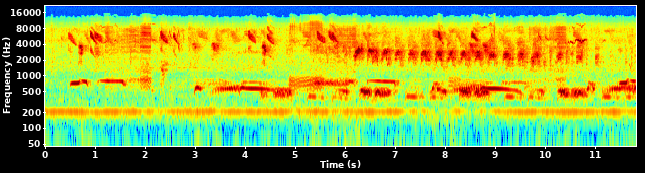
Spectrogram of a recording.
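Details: Diamond doves, parents rearing chicks on day 9 and competing to feed them, give soft, low coos in short repeated phrases, with high thin chirps from other small birds and a steady electrical hum.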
